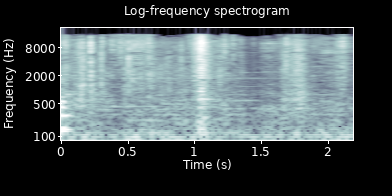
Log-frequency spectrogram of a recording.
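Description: Plastic bag rustling faintly as it is lifted away from a wooden cutting board, with a single sharp tap about a second in, over a low steady hum.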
